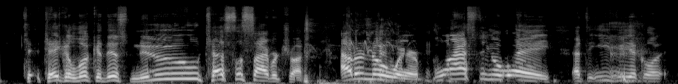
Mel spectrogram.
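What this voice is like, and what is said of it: Over-the-top announcer voice. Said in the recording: “do his best impression ... over the top, like announcer type voice thing”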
